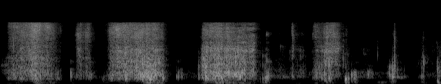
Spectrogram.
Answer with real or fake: fake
